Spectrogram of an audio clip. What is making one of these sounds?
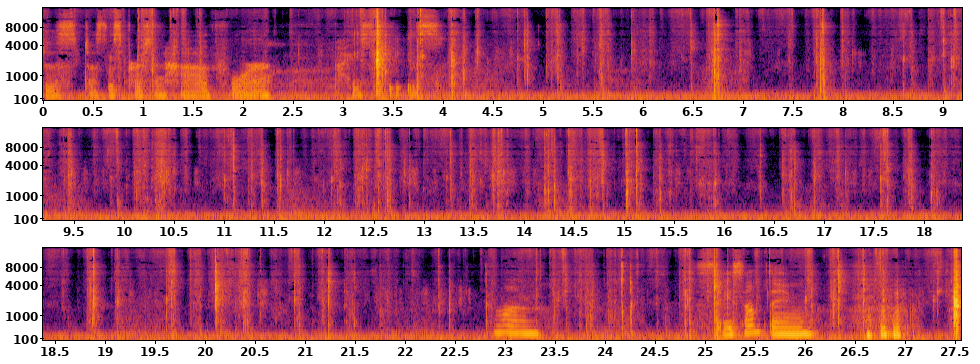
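Playing cards riffle and slap softly as they are shuffled by hand, close by.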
